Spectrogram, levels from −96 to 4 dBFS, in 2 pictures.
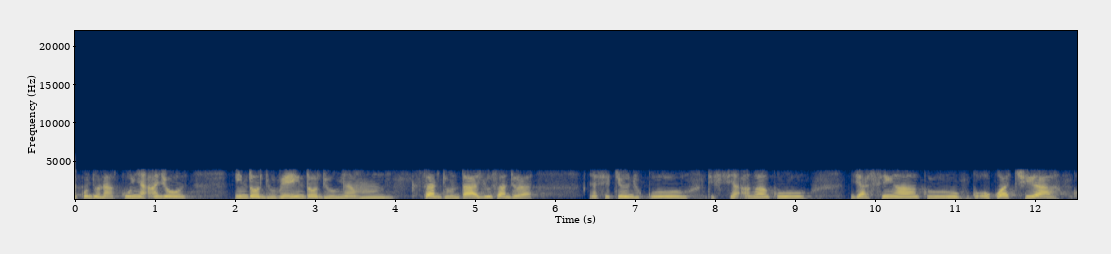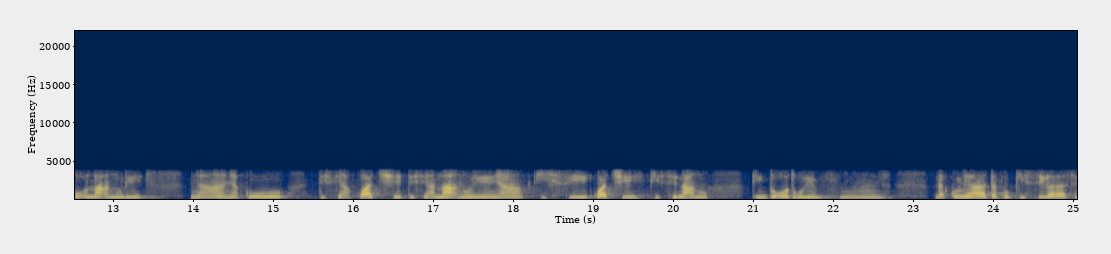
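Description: Speech passed through a G.729 codec for the whole clip. The coder rebuilds each 10 ms frame from a vocal tract filter, a pitch predictor and a few sparse pulses, at a rate that fits 8 kbit/s. The band is limited to about 300 Hz to 3.6 kHz, so the sound is thin and boxy. The damage is plainly audible: the speech is rough and somewhat synthetic.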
